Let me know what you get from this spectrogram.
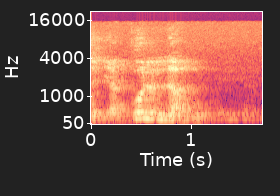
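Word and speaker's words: يكن له: And when you pronounce your lam, you don't pronounce the noon. You say the lam is pronounced yakun lahu.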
